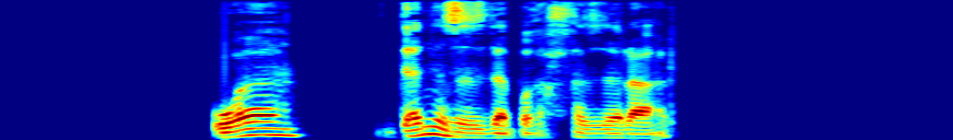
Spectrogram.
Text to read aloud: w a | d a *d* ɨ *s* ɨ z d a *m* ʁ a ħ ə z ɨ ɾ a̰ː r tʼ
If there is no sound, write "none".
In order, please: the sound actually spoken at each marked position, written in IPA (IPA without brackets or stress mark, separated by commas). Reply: n, z, b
